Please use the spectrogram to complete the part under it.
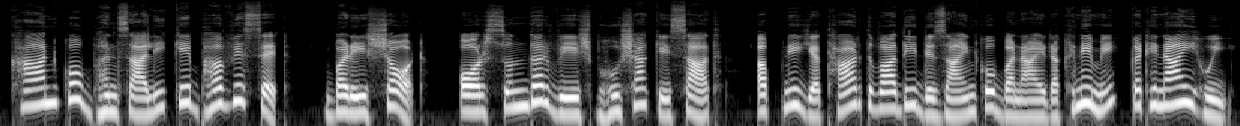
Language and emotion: Hindi, neutral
